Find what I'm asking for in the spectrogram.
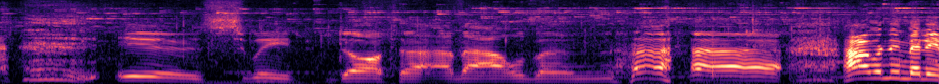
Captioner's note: laughs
